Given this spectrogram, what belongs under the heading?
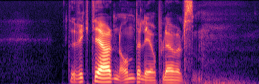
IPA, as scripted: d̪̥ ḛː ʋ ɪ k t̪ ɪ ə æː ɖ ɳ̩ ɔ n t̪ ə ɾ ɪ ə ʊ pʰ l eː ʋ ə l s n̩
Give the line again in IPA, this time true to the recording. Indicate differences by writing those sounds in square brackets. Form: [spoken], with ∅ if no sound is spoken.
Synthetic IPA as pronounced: d̪̥ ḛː ʋ ɪ k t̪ ɪ ə æː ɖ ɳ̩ ɔ n [d̪] ə [l] ɪ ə ʊ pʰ l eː ʋ ə l s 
